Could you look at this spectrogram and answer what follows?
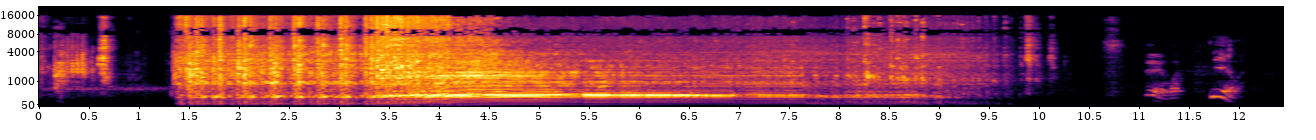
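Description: A Marcos Mantula car engine starts on choke and runs loud and close for several seconds, rising and wavering before it cuts out, followed by brief voices.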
